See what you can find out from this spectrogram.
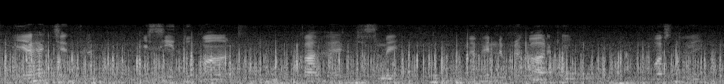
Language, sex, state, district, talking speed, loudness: Hindi, male, Madhya Pradesh, Katni, 90 wpm, -22 LUFS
